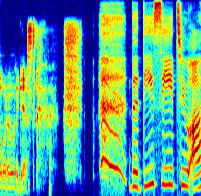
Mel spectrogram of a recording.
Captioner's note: laughing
